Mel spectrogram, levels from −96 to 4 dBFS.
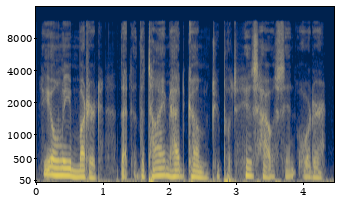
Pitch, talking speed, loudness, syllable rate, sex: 125 Hz, 190 wpm, -18 LUFS, 4.7 syllables/s, male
